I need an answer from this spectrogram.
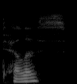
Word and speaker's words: Telles: case you're confused uh this witness is pronouncing Tellus the Spanish way which would be TZ with the Double L as a y um but everyone else refers to him name as Telly so that's how I pronounce it but so don't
